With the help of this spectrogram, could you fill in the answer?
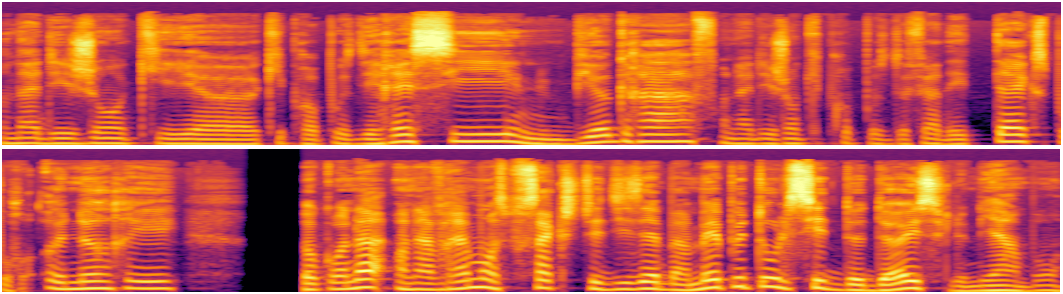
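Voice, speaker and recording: A woman speaks with a very deep, low pitch and a dark, mellow tone, using lively intonation at a moderate pace. The recording is very clean, with a silent background and a dry, close sound with no echo. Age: 70s. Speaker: grief counsellor. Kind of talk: casual chat.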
